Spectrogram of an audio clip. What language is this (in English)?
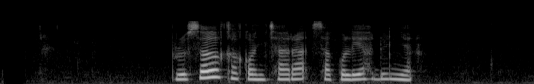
Sundanese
